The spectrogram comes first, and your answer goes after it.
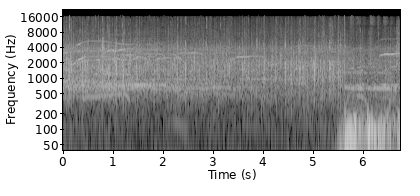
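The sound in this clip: An audience at the VeeCon conference applauds and cheers to welcome speakers: steady, dense clapping throughout, with voices rising over it and a louder swell near the end.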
